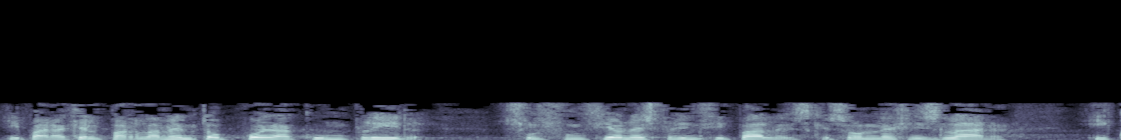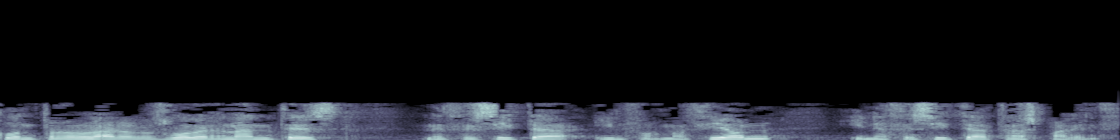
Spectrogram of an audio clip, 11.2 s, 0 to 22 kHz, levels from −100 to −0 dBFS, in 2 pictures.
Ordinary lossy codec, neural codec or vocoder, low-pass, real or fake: MP3, 24 kbps; codec, 16 kHz, 16 kbps, FunCodec, trained on LibriTTS, 50 frames a second; 7.2 kHz; fake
